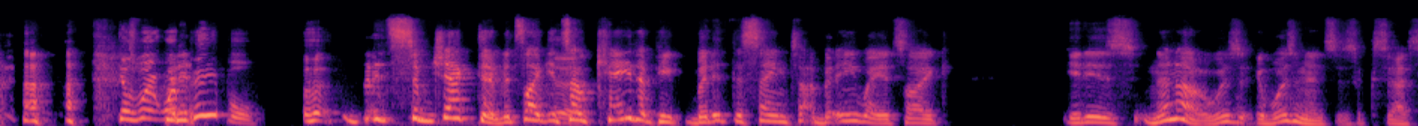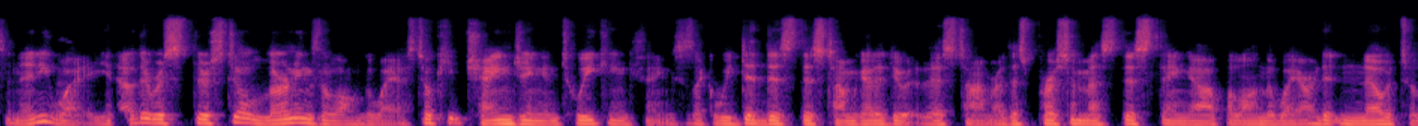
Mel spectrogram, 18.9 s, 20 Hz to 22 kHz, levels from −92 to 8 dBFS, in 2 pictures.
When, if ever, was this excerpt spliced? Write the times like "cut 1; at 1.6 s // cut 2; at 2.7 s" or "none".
none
